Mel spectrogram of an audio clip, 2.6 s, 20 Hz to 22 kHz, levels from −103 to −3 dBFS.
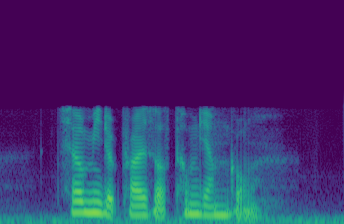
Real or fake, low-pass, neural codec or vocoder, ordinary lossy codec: fake; 3.6 kHz; autoencoder, 22.05 kHz, a latent of 192 numbers a frame, VITS, trained on many speakers; none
